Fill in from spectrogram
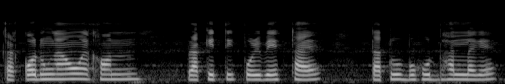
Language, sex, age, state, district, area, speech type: Assamese, female, 30-45, Assam, Jorhat, urban, spontaneous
